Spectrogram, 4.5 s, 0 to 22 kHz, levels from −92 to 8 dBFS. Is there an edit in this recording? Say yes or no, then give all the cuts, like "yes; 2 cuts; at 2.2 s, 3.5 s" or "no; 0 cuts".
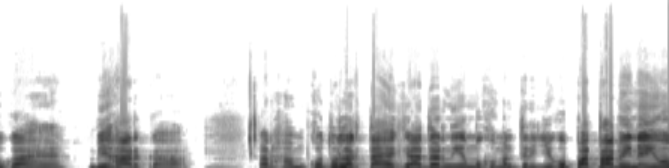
no; 0 cuts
